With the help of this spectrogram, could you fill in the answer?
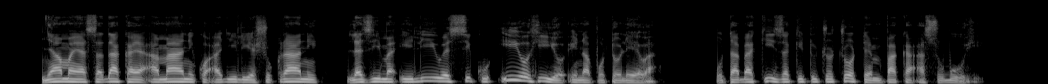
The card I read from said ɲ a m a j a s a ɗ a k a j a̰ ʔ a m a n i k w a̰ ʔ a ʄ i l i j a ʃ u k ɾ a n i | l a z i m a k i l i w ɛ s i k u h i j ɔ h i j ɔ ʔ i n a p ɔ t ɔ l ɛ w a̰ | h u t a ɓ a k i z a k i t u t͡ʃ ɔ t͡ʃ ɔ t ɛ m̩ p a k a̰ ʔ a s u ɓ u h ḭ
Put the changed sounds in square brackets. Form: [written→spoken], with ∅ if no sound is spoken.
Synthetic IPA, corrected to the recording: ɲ a m a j a s a ɗ a k a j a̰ ʔ a m a n i k w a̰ ʔ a ʄ i l i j a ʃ u k ɾ a n i | l a z i m a [k→ʔ] i l i w ɛ s i k u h i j ɔ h i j ɔ ʔ i n a p ɔ t ɔ l ɛ w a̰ | h u t a ɓ a k i z a k i t u t͡ʃ ɔ t͡ʃ ɔ t ɛ m̩ p a k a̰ ʔ a s u ɓ u h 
